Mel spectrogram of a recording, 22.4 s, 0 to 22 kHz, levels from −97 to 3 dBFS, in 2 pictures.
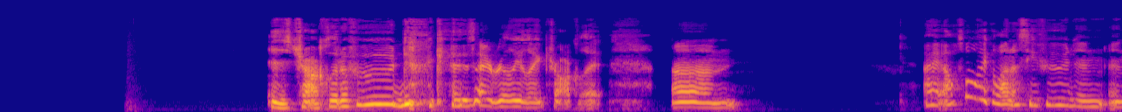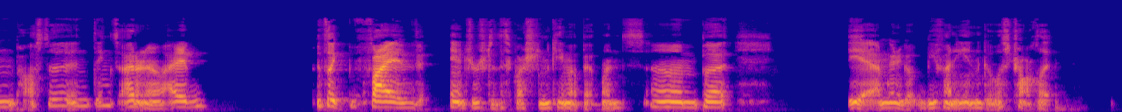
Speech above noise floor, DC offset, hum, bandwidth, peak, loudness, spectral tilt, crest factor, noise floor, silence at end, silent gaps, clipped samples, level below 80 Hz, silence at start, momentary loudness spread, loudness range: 66 dB; under 0.1%; none; 11.5 kHz; 0 dBFS; -21 LUFS; -5.5 dB/octave; 22 dB; -87 dBFS; 0.65 s; 8.01-8.26 s, 8.43-8.47 s; under 0.1%; -66 dBFS; 2.7 s; 18 LU; 9 LU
